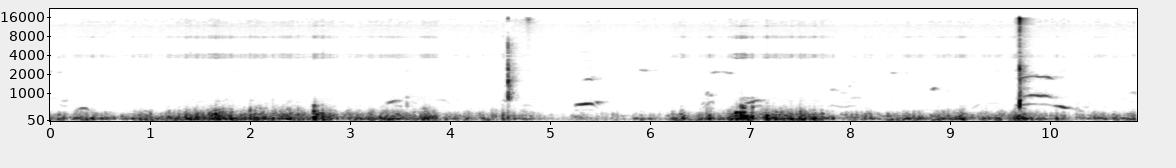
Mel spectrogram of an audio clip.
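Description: A baseball bat hitting tossed balls in batting practice: two sharp cracks about five seconds apart, the second ringing briefly. A steady low rumble runs underneath.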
